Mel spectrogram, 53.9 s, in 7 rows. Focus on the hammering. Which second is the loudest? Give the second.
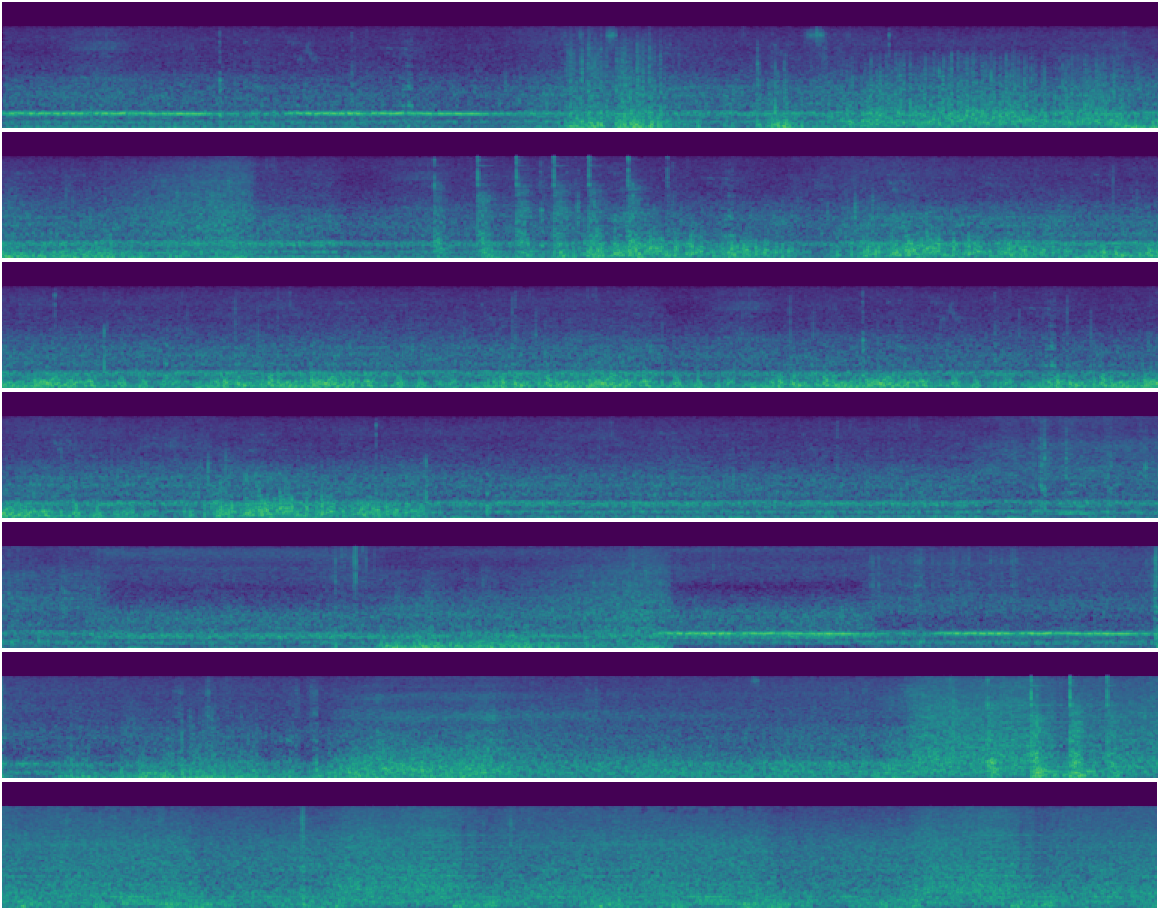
46 s.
